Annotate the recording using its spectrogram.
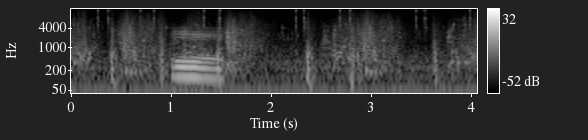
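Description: Water splashes as a bucket is poured out.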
